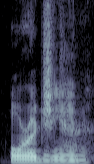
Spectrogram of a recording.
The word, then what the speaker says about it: orogene: find it sorry okay orogene I think o o r o g n e I'm pronouncing the g n as Gene orig and then or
